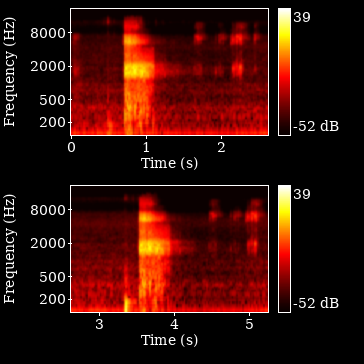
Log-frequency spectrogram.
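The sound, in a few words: gunshots in PUBG Mobile video game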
